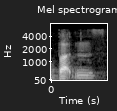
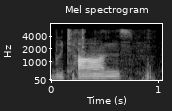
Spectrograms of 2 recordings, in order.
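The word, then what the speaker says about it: boutons: Neurotransmitters are released from the terminal branches or terminal buttons. Some people pronounce that bhutons. It's buttons to me.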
